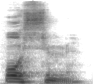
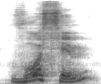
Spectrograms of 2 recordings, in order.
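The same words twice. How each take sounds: First: Осемь said with no v, opening straight on the o; old Russian осемь. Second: Восемь with a clear v at the start; modern восемь. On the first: Teacher showing students the old Russian осемь, no v. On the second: Teacher contrasting modern and old Russian, saying восемь with v. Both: Shown as a demonstration. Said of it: "they said осемь".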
